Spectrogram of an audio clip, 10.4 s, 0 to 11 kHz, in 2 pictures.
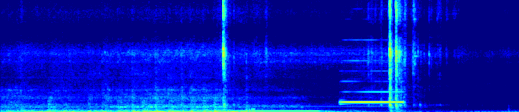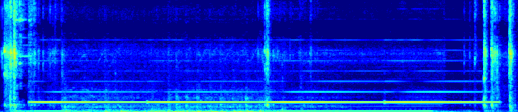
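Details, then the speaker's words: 2006 Jeep Liberty that died on the turnpike with about three-quarters of a tank and a recently replaced fuel pump: key clicks, chime and a brief pump hum, then cranking without starting. It's a fuel problem and the pump is suspected; fuel pressure is not yet checked. "see but it doesn't maintain it because it's definitely something wrong with the pump I can hear it let's try it again hang on"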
